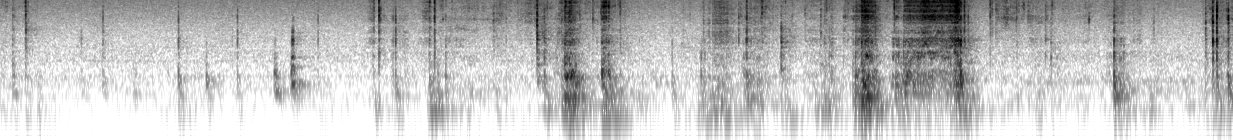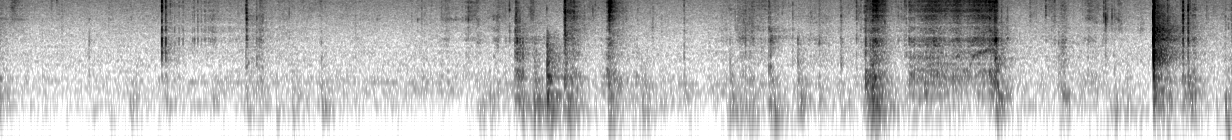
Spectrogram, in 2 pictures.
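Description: Hand stitching a long bifold leather wallet with back stitches gives faint, irregular ticks and rasps as thread and needle are pulled through the leather, recorded close up with no talking.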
